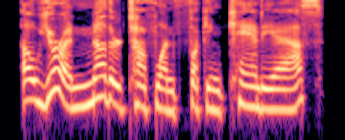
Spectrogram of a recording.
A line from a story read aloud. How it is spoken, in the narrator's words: Lexi spat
